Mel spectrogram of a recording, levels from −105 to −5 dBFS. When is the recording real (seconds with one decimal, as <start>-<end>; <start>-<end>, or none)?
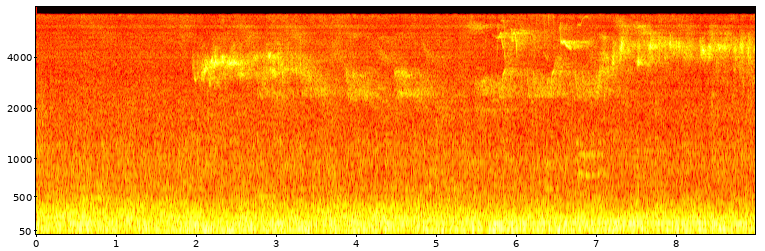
5.6-6.9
